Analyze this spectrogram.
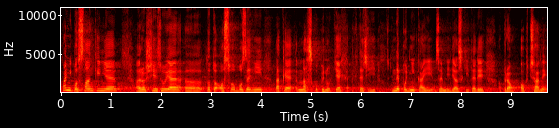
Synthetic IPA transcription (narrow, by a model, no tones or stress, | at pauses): paɲiːpo̞slaŋkɪɲɛ | ɾosʃɪr̝ujɛt̪o̞t̪o̞ʔo̞svo̞bozɛɲiːt̪akɛːnaskupɪnucɛxkt̪ɛr̝iː | nɛpo̞d̪ɲɪkajḭːvzɛmɲɛɟɛlskiːt̪ɛdɪ | pɾo̞ʔopt͡ʃanɪ̰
